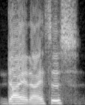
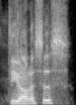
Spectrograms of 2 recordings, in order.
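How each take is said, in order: First: The name is said with English-style pronunciation. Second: The name is said with Greek-style pronunciation. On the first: The speaker calls it wrong. "it's not Dionysus" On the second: The speaker calls it right. "it's Dionysus"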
